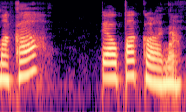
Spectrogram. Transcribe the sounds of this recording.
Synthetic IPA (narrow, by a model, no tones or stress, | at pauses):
mãka | pɛopakələnã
